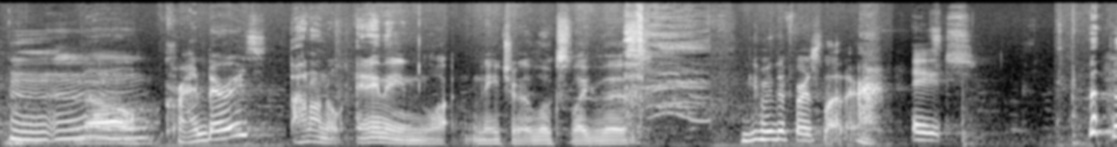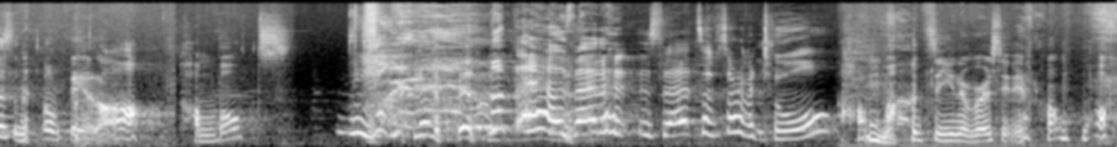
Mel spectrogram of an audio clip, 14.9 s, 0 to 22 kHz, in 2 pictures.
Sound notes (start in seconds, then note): 4.2 chuckling; 9.8 laughing; 14.2 laughing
